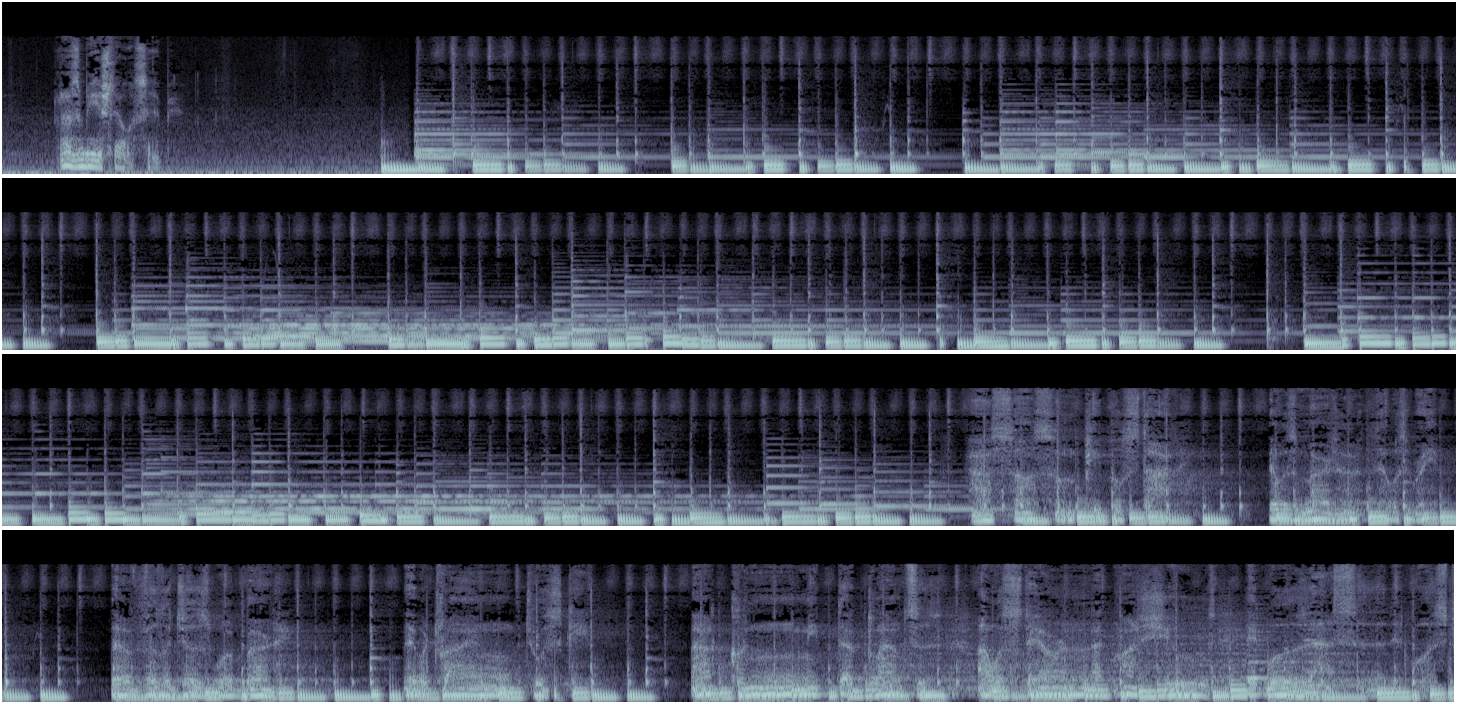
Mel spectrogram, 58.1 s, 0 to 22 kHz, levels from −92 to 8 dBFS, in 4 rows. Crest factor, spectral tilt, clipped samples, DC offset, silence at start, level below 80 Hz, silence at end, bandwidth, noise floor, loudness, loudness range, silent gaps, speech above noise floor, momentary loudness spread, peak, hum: 10 dB; -6.5 dB/octave; under 0.1%; under 0.1%; 0 s; -28 dBFS; 0 s; 11 kHz; -43 dBFS; -23 LUFS; 3 LU; none; 20 dB; 6 LU; -10 dBFS; none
